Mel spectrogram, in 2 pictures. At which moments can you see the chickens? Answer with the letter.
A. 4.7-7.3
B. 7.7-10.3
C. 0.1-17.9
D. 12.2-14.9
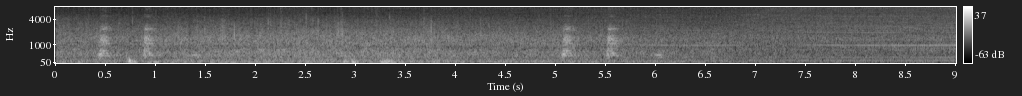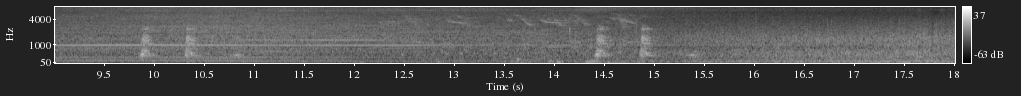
D.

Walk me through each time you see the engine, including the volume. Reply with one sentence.
You can hear the engine from 0.1 to 17.9 s, getting louder then quieter.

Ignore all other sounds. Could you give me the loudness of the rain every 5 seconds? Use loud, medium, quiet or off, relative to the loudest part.
loud, medium, medium, loud.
